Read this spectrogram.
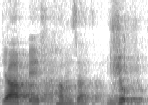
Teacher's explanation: حمزہ ساکنہ کو ہمیشہ جھٹکا دے کے پڑھتے ہیں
